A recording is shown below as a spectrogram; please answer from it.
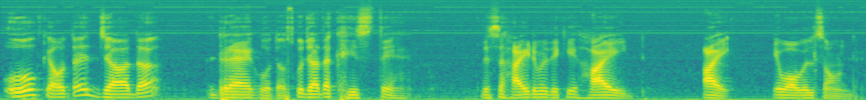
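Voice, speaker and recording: A man's voice: on the low side, lively intonation, normal speed. An Indian man teaching English grammar, who mixes Hindi and English, spells words out letter by letter, and keeps telling the class to look carefully.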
